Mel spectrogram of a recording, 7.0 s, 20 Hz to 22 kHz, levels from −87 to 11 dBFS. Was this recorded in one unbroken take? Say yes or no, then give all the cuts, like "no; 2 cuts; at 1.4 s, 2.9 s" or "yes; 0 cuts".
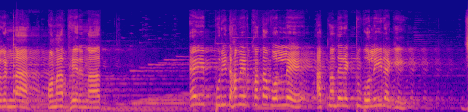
no; 1 cut; at 1.6 s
